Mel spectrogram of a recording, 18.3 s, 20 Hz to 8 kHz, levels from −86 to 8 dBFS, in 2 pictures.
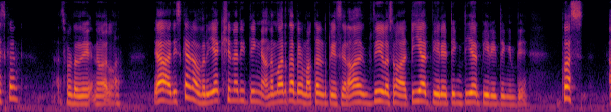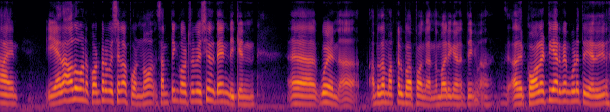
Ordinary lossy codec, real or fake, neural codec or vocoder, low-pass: none; fake; codec, 16 kHz, 2 kbps, FunCodec, trained on LibriTTS, 25 frames a second; none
